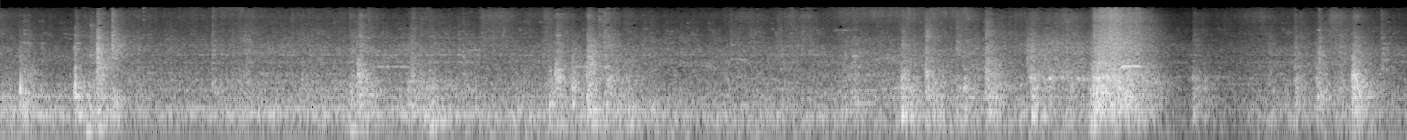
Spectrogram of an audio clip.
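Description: Fly ash brick and block making machine running, a steady hum with irregular clanks and knocks every second or two, and a longer, louder burst of noise about eleven seconds in.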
